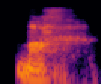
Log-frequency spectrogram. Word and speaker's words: Bach: your throat, very much like the more proper pronunciation of the German Bach. Bach.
